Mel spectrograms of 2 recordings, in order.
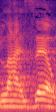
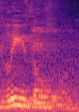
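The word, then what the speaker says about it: Liesl: call me well they call me lies L which is that not how you pronounce it it's actually Lisl but then I get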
